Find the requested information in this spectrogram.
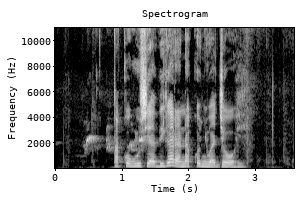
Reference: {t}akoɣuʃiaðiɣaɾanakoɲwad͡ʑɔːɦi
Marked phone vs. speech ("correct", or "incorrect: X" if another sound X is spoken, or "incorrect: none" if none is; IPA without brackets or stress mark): correct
